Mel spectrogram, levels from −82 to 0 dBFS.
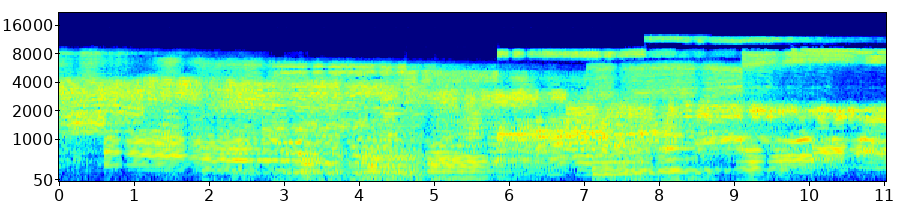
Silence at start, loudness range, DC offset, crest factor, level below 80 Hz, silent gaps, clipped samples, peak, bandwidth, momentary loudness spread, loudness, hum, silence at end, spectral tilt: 0 s; 1 LU; under 0.1%; 14 dB; -52 dBFS; none; under 0.1%; -8 dBFS; 16 kHz; 2 LU; -20 LUFS; none; 0 s; 0 dB/octave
